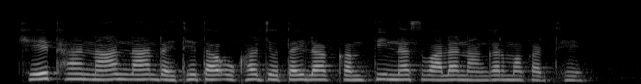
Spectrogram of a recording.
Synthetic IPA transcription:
kʰeːt̪ʰãnaːnːaːnɾəɦt̪ʰet̪aoːkʰəɾd͡ʒoːt̪əilakəmt̪inəsʋaːlanãːŋɡəɾmãkəɾt̪ʰeː

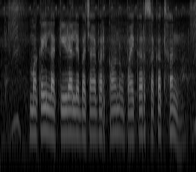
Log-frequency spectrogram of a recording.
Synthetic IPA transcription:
məkəɪlakiɽalebət͡ʃaebəɾkɔnupajkəɾsəkət̪hən

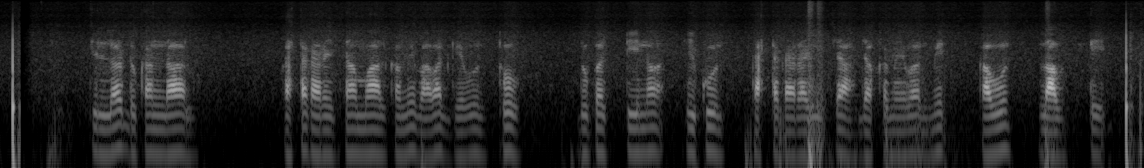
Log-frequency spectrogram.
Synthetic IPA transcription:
t͡ʃilːəɾd̪ukand̪aːl | kast̪akaɾait͡ʃamalkəmebʱaʋat̪ɡʱewunt̪ʰo | d̪upəsʈ̪ina | hikun | kast̪akaɾait͡ʃad͡ʒəkʰəmeʋəlmit̪ | kawun | lab | t̪e

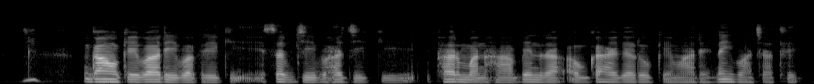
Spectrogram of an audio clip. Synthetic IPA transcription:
ɡãːõkebaːɾibəkʰɾikḭsəb̚d͡ʒibʱaːd͡ʒikipʰəɾmənɦãbẽːnd̪ɾaʔɔ̰ːɡaːjɡəɾõkḛma̰ːɾenəibãːt͡ʃa̰t̪ʰeː

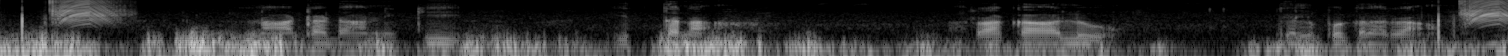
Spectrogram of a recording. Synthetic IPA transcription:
naːʈɐɽaːniki | it̪ːɐnɐ | ɾɐkaːlu | t̪elupuɡɐlɐɾa̰ː

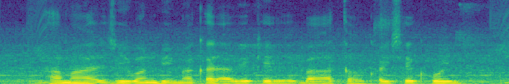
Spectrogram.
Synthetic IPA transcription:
ɦəmaɾd͡ʒiʋənbimakəɾabekebad̪t̪ɔkəɪsekɦoi

